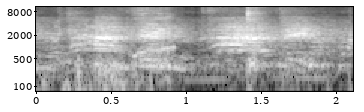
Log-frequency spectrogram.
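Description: A wrestling crowd at a Best 2 of 3 Falls tag match roars and chants in rolling waves, loud and sustained, rallying behind the Posse team of Simon Reed and lil' Chris.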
